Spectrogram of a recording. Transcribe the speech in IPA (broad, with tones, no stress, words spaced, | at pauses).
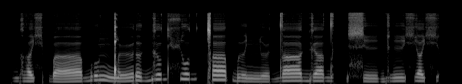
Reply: ɡʱɜ˧çɓɜː˨˦ bu˦ŋ͡ǃʉː˨˦ɾɨ˧ ɡʲu˦dçu˦d ǀɜ˦ɓɨ˨ ɲʉ˨ dɜː˧ɡʲɜ˧d | ɕiː˨ɡʱiː˧çɜ˧ç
